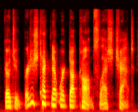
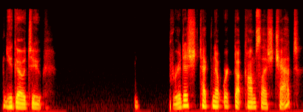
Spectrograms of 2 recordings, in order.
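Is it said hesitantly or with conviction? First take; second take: with conviction; hesitantly. First: It is said firmly, with conviction. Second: It is said hesitantly, without conviction.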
